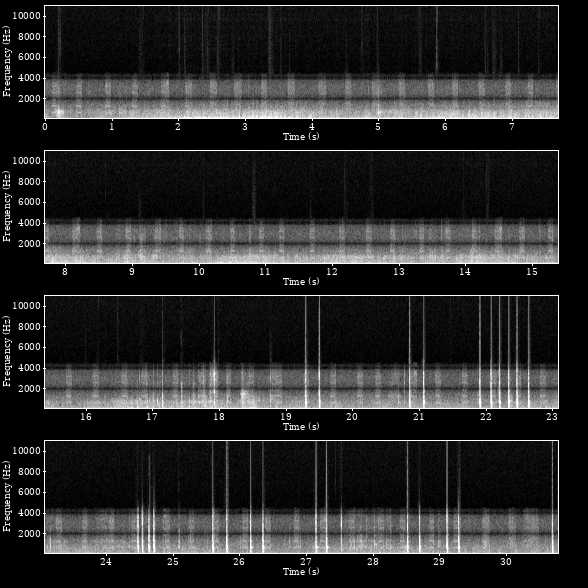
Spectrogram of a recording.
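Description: Low rumbling noise picked up by an underwater camera beneath the ice, with a fast, even electronic ticking above it and a run of sharp clicks over the last dozen seconds.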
